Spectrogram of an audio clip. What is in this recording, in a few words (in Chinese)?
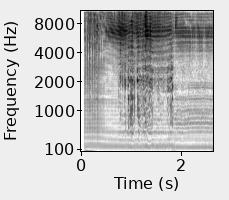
电流滋滋; 能量音效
